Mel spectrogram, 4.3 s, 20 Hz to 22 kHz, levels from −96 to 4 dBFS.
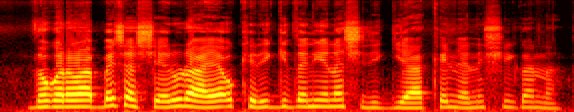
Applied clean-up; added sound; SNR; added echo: none; none; none; none.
